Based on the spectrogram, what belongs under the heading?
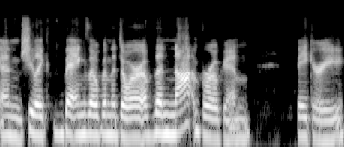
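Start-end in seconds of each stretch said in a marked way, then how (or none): none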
